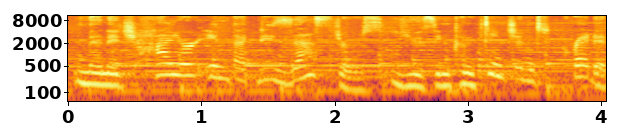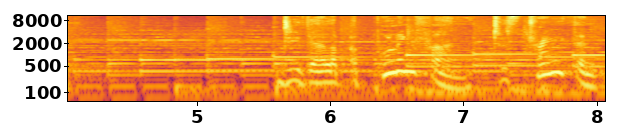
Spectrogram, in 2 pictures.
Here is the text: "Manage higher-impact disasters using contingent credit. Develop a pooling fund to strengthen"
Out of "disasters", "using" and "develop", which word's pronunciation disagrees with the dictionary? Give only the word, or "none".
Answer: none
